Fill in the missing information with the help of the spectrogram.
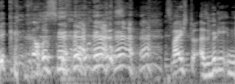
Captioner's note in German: Lachen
